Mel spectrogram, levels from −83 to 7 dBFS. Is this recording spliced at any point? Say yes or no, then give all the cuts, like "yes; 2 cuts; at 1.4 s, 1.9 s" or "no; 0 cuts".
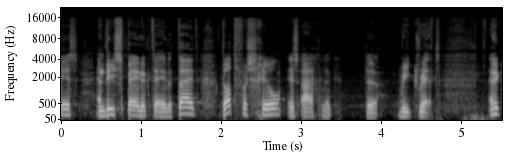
yes; 1 cut; at 1.9 s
